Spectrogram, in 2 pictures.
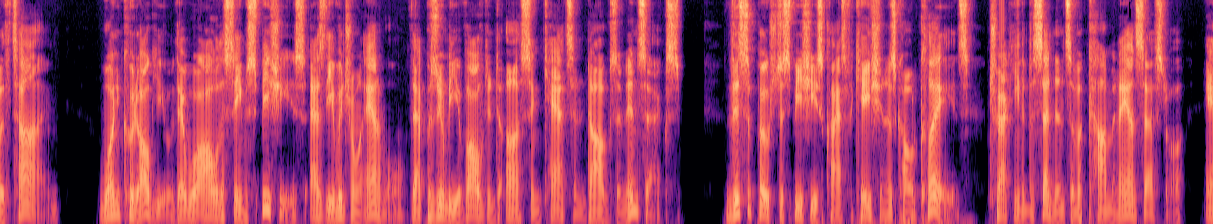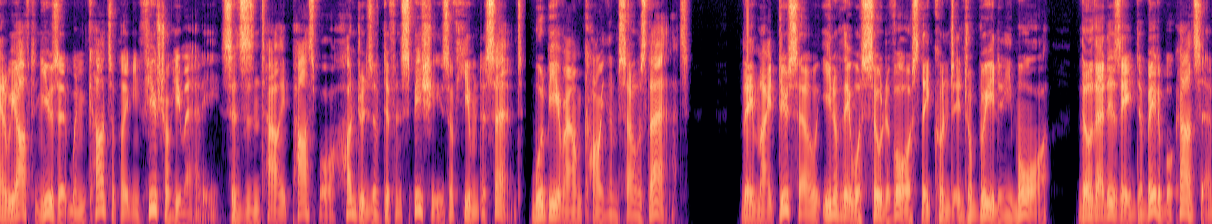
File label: genetic divergence civilization narration only; isaac arthur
